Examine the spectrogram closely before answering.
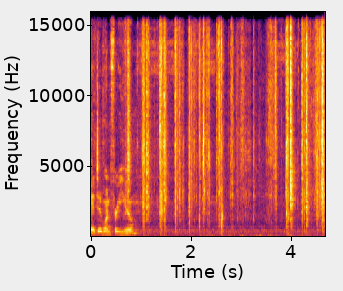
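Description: Cards riffle and tap as they are shuffled.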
